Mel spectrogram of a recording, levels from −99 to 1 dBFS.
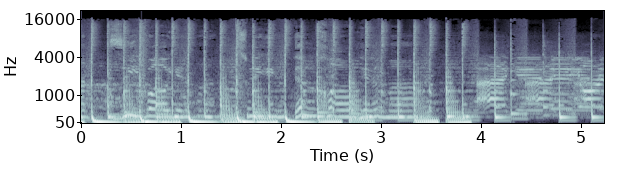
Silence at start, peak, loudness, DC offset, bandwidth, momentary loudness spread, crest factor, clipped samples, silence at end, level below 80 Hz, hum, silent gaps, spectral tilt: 0 s; 0 dBFS; -14 LUFS; under 0.1%; 16.5 kHz; 6 LU; 12 dB; under 0.1%; 0 s; -14 dBFS; none; none; -5 dB/octave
